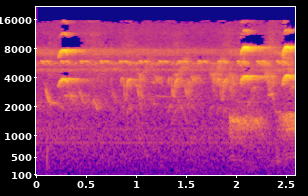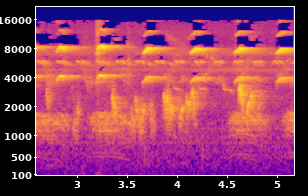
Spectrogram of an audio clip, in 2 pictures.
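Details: Indian cuckoo, known locally as Vishupakshi, giving a run of four mellow whistled notes at a steady pace, backed throughout by high, dense chirping from other birds or insects.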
